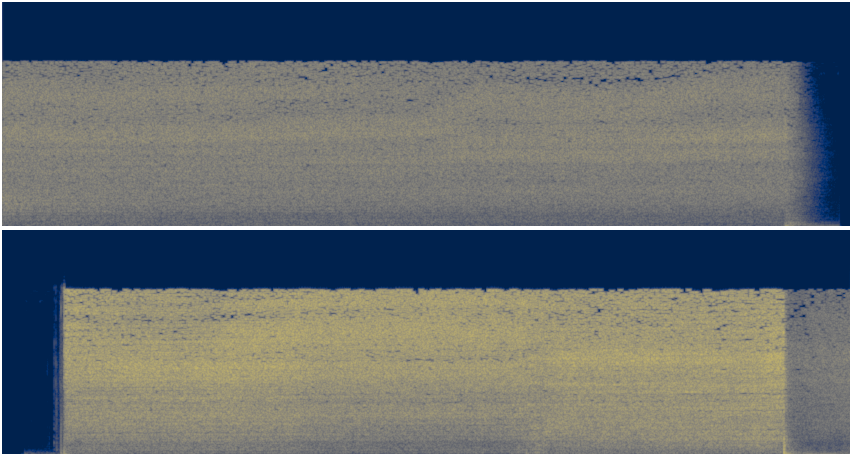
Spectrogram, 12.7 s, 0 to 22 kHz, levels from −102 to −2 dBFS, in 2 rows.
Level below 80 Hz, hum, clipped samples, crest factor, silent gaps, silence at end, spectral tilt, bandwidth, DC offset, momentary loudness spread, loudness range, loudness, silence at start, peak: -64 dBFS; none; under 0.1%; 18 dB; 6.29-6.50 s; 0 s; 2.5 dB/octave; 16.5 kHz; under 0.1%; 13 LU; 12 LU; -19 LUFS; 0 s; -4 dBFS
